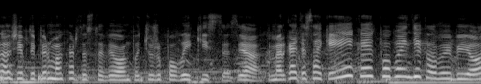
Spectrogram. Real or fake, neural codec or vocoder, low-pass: real; none; 14.4 kHz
